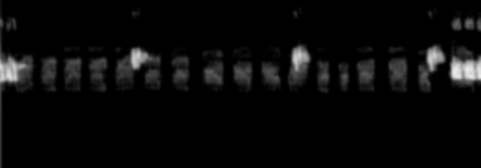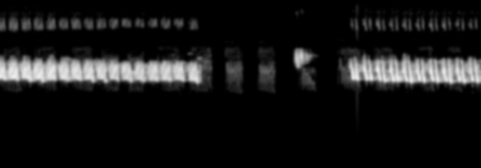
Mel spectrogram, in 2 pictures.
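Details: Arctic warbler song used as training material for songbird contests: fast, dry, even trills high in pitch, each running about two seconds, alternating with sharp single chip notes and short pauses.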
